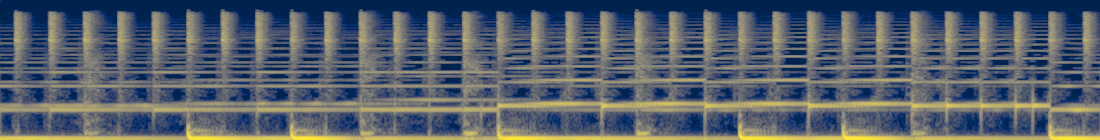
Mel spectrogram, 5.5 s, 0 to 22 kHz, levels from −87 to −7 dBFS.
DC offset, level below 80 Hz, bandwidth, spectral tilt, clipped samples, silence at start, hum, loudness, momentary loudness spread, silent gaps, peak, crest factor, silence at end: under 0.1%; -16 dBFS; 16 kHz; -3 dB/octave; under 0.1%; 0 s; none; -16 LUFS; 4 LU; none; 0 dBFS; 14 dB; 0 s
